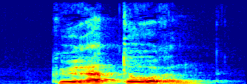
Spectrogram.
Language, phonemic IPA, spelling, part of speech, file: Dutch, /ˌkyraːˈtoːrə(n)/, curatoren, noun, Nl-curatoren.ogg
- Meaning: plural of curator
